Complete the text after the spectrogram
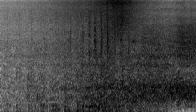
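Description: A steam locomotive chuffs loudly as it passes close by.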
